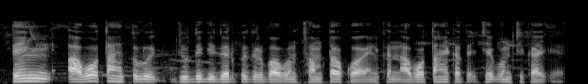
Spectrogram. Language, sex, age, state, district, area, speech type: Santali, male, 45-60, Jharkhand, East Singhbhum, rural, spontaneous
